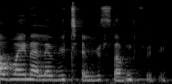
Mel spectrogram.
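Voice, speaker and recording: A woman in her thirties with a Kenyan accent, talking casually and animatedly as a book reviewer, candid and self-deprecating with playful asides. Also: a little high. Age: 30s.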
